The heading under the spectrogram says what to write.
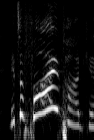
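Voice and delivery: squeaky, very high, dragged-out, drawn-out voice. Teasing a co-host whose voice went up on a line, unusually high voice. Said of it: "your voice went up so high right there. Like".

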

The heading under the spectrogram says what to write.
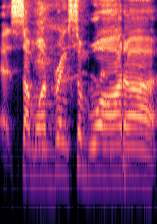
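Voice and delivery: attempted Boston accent. Retelling what a woman said, the speaker tries an attempted Boston accent. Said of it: "it's difficult for me to impersonate Boston accents".

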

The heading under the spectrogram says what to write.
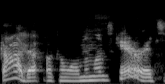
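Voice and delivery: ordinary delivery

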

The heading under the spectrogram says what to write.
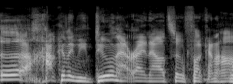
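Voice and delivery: ordinary delivery

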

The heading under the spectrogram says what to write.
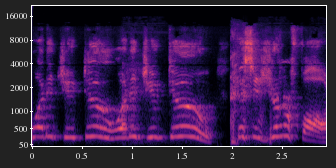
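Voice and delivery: play-acted high, accusing woman's scream. Retelling how a woman stood over the speaker: imitating a woman screaming. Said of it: "the woman is screaming".

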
